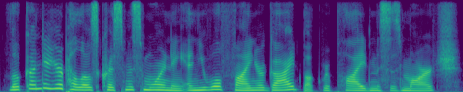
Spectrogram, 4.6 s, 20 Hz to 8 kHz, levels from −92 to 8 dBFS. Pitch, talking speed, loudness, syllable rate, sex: 220 Hz, 195 wpm, -17 LUFS, 5.0 syllables/s, female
